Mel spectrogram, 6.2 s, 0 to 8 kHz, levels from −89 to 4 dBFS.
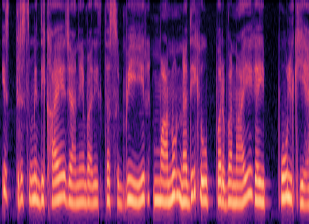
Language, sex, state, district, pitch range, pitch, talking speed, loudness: Hindi, female, Bihar, Gaya, 205-235 Hz, 220 Hz, 155 wpm, -15 LUFS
